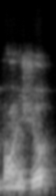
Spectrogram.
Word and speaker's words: bonjour: It's not jo. Bonjour. It's not bonjour. It's bonjour, and that is the most correct pronunciation than any English person who is making it.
